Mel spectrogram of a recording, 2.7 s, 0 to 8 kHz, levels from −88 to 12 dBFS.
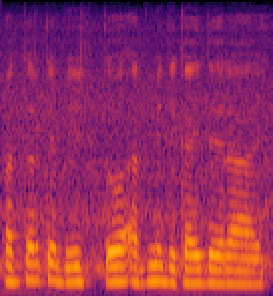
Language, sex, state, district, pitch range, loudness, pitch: Hindi, male, Assam, Hailakandi, 140-155 Hz, -14 LUFS, 150 Hz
